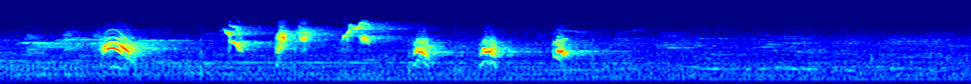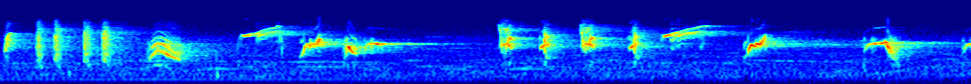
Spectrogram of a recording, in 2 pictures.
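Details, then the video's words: Greater green leafbird from Aceh singing a varied, lively song of sharp chirps, slurred whistles and short buzzy bursts in quick clusters, with a pause of about two seconds mid-phrase; otherwise quiet. "Cucak Hijo Aceh"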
